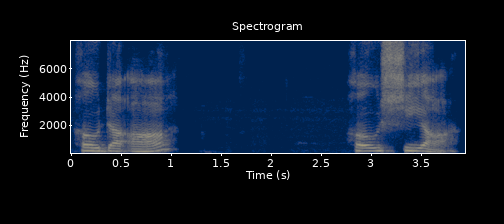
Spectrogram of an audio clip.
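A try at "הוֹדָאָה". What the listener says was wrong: Right, good.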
